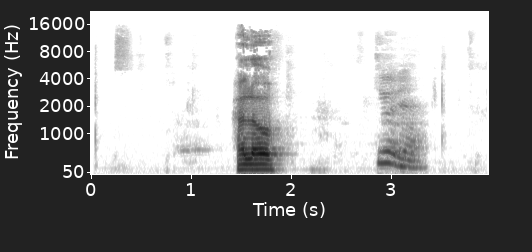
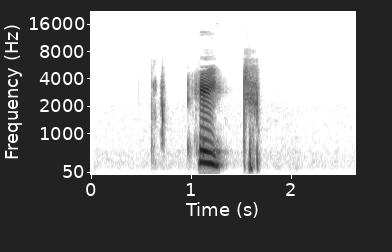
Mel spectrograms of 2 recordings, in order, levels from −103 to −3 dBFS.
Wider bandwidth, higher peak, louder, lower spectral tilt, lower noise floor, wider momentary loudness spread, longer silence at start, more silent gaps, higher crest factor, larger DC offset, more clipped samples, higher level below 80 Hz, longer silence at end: first, 14 kHz vs 6 kHz; about the same, -4 dBFS vs -2 dBFS; about the same, -19 LUFS vs -19 LUFS; about the same, -6.5 dB/octave vs -6 dB/octave; second, -81 dBFS vs -88 dBFS; first, 23 LU vs 19 LU; first, 1.45 s vs 1.1 s; neither; about the same, 22 dB vs 24 dB; neither; neither; first, -64 dBFS vs -80 dBFS; second, 0.75 s vs 0.95 s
